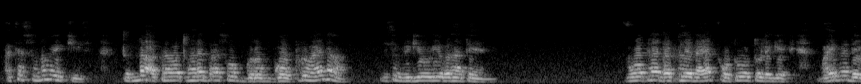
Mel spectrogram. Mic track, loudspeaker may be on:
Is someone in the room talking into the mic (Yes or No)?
No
